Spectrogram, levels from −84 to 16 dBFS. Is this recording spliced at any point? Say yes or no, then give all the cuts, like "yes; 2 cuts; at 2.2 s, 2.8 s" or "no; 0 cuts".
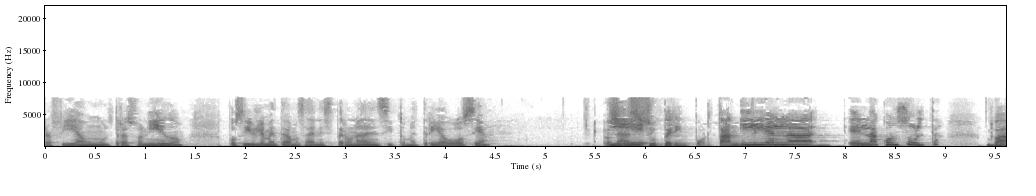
no; 0 cuts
